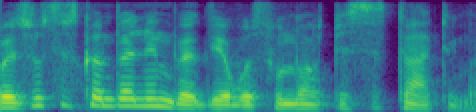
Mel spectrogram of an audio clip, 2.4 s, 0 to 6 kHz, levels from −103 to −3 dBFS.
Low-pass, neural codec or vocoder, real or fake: 5.4 kHz; codec, 24 kHz, 1 kbps, SNAC; fake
